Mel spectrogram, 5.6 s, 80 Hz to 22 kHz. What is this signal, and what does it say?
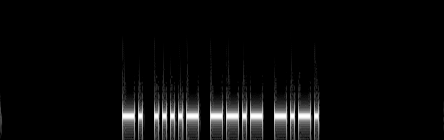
Morse code, heard as a keyed tone, about 24 wpm, 700 Hz. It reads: N4QC
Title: Speed Racing - USA 1x2 Call Signs 20wpm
